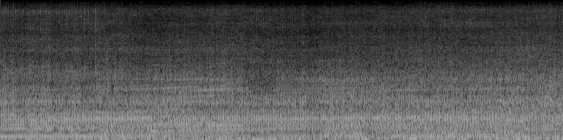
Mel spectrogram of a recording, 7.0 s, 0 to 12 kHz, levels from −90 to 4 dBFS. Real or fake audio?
real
